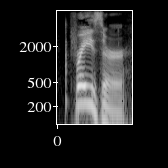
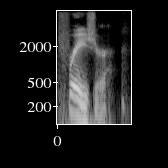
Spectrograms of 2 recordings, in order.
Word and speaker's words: Fraser: Well, thank you guys for playing Fraser, not Frasier. I always thought it was Frasier.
